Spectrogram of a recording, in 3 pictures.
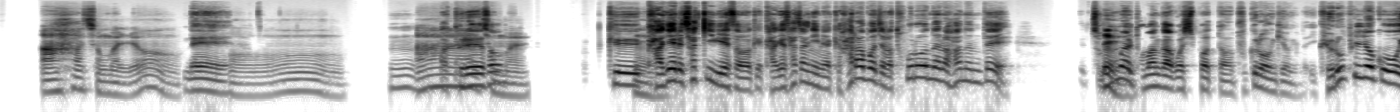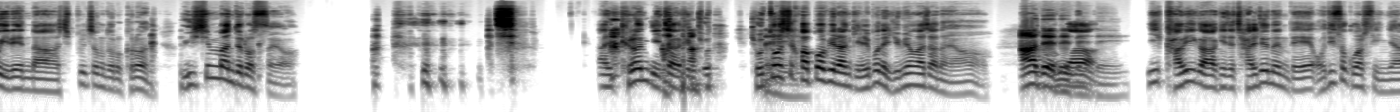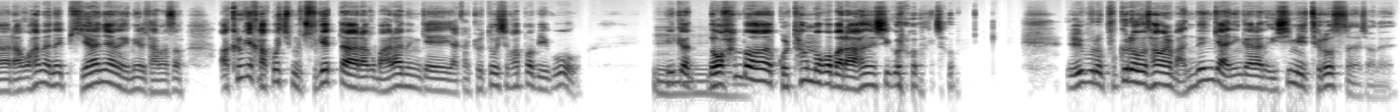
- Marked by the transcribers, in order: other background noise; laugh; laughing while speaking: "아 참"; laugh; laughing while speaking: "식으로"
- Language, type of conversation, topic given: Korean, podcast, 여행 중 길을 잃었을 때 어떻게 해결했나요?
